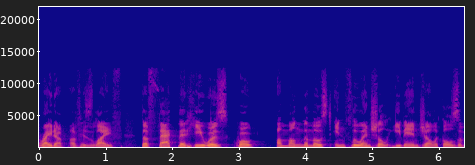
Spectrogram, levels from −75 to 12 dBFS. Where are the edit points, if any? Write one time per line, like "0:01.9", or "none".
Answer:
none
